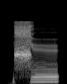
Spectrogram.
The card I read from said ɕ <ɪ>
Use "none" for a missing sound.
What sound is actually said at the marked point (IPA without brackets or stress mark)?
ɪ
